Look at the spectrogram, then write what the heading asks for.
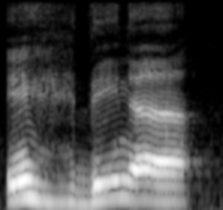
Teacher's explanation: But so we pay special attention to letter ha, and also the ha is letter of hams. So نفس. So the airflow continues. Also airflow of sound and breathe.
